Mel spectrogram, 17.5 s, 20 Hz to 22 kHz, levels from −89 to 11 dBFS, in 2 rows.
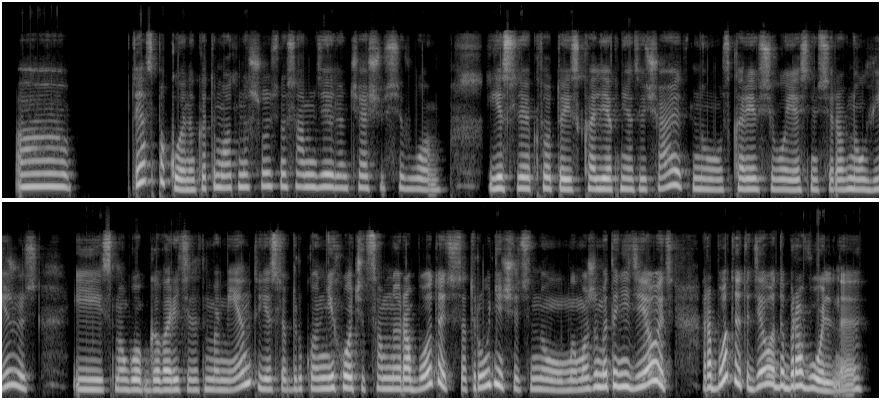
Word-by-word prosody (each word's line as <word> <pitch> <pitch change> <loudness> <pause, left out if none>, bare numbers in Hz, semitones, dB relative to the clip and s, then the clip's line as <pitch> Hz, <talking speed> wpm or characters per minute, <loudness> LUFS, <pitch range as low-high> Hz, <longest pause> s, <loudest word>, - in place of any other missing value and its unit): А, 260 -1 0 0.6
я 340 +4 +3
спокойно 225 - -1
к 225 - -17
этому 240 +1 -2
отношусь, 255 +2 -4
на 255 - -3
самом 250 -1 -3
деле, 250 -1 -1
ну, 230 - -6
чаще 235 0 -6
всего. 215 -4 -6 0.4
Если 225 0 +2
кто-то 220 -1 -3
из 205 0 +1
коллег 210 0 0
не 215 - -2
отвечает, 220 +7 -3
ну, 205 -2 -3
скорее 210 +1 -2
всего, 205 -1 -3
я 195 0 -1
с 200 - -6
ним 205 - -4
всё 200 0 -5
равно 200 +1 -1
увижусь 230 +4 -1 0.4
и 200 -1 0
смогу 200 0 0
обговорить 195 +1 +1
этот 195 0 -5
момент. 205 - 0
Если 205 -2 -1
вдруг 210 +3 -7
он 215 0 +1
не 230 +2 +4
хочет 225 -2 +2
со 215 0 -2
мной 215 0 +2
работать, 240 - +3
сотрудничать, 235 0 0
ну, 200 -3 -1
мы 190 +1 -2
можем 225 +6 +2
это 260 +2 +3
не 260 0 +5
делать. 290 +7 +4 0.3
Работа- 330 - +4
это 240 -8 +1
дело 295 +7 +4
добровольное. 225 -6 +3
220 Hz, 175 wpm, -22 LUFS, 205-255 Hz, 0.6 s, не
